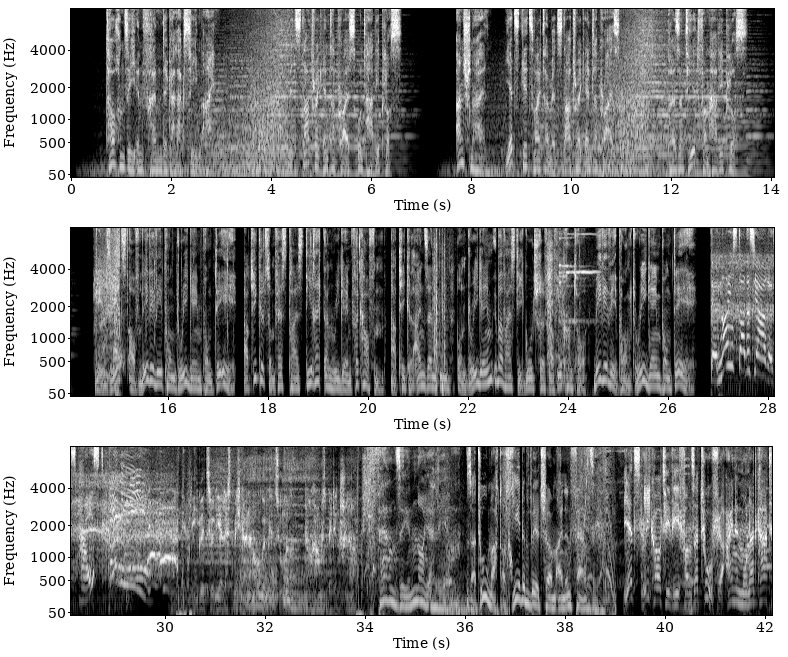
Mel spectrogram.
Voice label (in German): tv werbung national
